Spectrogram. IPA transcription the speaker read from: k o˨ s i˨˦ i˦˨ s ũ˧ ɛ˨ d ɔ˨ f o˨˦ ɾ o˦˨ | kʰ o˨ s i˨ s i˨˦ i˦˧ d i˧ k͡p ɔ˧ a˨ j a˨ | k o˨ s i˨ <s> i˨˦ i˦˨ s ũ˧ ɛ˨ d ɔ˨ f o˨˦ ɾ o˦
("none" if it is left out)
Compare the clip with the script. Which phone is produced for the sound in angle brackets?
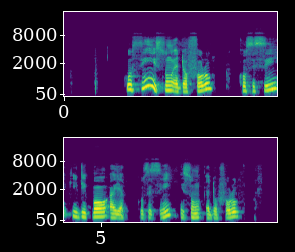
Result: s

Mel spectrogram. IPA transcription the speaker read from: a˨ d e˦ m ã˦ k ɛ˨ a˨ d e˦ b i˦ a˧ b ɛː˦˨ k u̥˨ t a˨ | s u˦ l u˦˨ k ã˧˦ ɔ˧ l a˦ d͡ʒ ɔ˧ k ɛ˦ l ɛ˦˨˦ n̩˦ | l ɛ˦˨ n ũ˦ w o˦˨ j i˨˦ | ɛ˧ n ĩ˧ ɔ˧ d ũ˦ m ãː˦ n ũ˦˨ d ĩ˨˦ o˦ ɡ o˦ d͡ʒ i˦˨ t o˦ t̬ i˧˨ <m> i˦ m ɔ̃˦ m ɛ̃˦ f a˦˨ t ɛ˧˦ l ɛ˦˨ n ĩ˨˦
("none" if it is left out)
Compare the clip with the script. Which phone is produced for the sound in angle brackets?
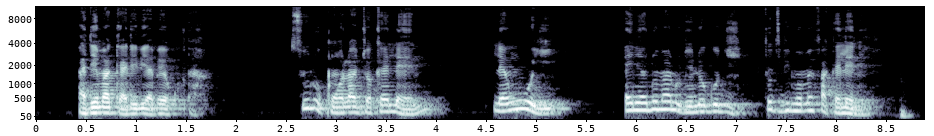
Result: b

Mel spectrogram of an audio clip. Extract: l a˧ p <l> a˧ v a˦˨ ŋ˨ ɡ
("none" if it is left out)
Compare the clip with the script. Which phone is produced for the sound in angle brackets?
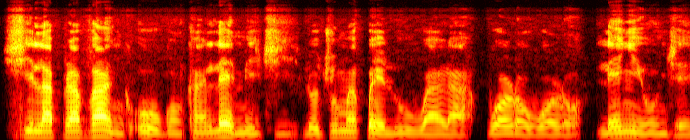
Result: ɾ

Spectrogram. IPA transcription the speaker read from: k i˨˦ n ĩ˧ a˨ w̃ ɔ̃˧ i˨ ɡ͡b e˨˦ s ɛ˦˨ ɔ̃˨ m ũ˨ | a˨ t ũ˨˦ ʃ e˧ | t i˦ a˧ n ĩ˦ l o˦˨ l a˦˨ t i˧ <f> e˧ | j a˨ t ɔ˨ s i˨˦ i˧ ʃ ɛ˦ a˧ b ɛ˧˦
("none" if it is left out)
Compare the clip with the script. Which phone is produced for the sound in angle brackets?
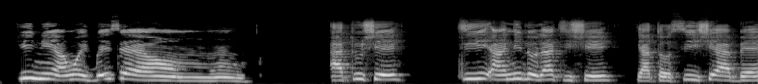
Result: ʃ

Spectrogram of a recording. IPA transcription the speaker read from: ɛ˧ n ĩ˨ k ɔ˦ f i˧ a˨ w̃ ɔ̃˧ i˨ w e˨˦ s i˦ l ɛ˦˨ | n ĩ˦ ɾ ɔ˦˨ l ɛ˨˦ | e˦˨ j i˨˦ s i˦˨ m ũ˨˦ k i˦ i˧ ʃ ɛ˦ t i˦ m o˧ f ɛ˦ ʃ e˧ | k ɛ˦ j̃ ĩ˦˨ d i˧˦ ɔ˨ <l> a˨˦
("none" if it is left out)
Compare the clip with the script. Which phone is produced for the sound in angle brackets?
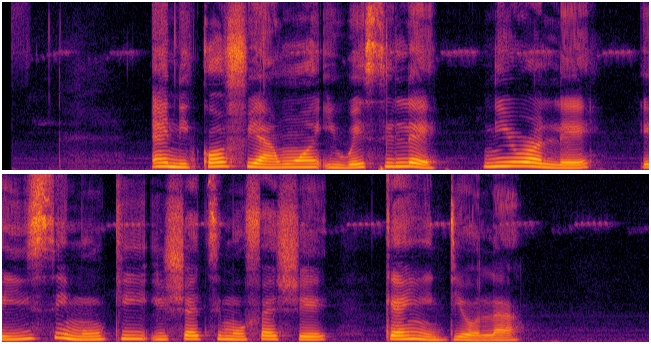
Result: l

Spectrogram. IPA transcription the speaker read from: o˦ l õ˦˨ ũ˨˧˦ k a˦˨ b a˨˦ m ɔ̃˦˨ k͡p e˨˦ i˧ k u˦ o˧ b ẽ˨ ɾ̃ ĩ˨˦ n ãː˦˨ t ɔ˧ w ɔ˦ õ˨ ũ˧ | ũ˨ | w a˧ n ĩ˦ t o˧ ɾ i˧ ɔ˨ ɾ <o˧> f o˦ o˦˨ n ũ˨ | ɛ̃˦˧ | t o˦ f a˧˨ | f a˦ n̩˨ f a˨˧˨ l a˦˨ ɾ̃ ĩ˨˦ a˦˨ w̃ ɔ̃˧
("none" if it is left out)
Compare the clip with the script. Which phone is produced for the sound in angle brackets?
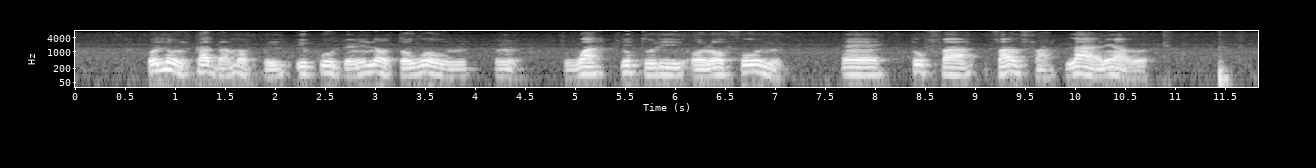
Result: ɔ˧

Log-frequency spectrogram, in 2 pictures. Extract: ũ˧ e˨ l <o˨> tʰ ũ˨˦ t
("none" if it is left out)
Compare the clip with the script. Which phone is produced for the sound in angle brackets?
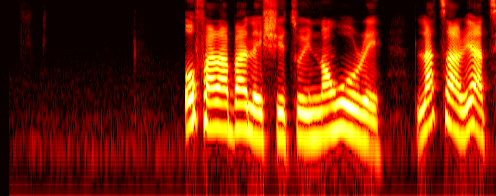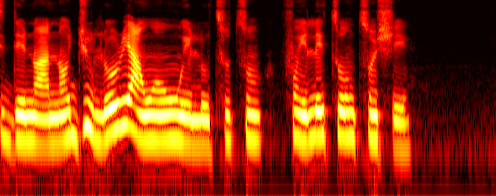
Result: o˨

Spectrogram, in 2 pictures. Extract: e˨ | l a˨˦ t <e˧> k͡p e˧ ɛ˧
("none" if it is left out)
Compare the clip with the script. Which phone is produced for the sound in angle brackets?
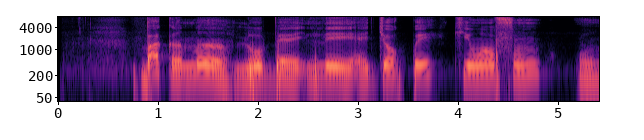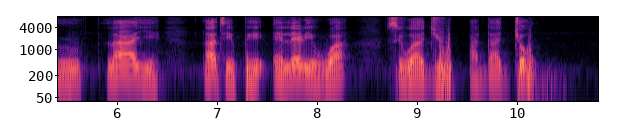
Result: i˧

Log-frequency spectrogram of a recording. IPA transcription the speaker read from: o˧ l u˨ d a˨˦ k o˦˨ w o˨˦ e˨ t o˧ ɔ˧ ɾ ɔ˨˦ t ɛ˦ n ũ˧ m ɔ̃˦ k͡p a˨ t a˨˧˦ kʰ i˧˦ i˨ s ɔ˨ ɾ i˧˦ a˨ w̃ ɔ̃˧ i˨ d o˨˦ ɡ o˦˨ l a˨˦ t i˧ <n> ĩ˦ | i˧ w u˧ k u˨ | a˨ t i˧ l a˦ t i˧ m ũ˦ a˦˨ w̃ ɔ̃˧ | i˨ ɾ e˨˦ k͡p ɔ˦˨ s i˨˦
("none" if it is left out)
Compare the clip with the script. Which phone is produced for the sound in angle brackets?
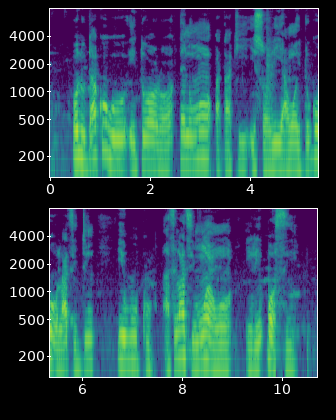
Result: d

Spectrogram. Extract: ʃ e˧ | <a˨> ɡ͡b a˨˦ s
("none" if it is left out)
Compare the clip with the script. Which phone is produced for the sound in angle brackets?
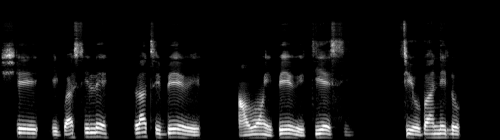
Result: i˨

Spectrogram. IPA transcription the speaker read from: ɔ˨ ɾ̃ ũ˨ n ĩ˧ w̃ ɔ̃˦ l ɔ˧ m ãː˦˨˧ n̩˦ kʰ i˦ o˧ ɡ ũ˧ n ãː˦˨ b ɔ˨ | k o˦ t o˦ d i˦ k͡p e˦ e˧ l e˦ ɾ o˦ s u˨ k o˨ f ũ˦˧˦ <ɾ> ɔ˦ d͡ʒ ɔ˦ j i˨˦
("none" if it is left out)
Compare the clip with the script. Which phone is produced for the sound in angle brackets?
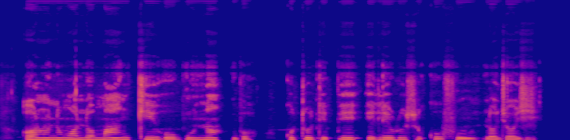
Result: l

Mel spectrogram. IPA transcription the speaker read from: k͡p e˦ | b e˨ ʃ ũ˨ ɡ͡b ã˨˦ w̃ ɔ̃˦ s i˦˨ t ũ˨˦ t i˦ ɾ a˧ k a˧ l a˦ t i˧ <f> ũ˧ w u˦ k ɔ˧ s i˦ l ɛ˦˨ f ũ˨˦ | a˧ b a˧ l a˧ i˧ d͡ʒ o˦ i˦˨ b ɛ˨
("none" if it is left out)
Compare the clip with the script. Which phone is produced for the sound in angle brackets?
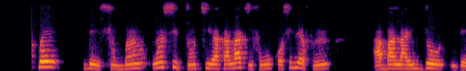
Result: f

